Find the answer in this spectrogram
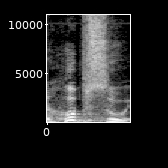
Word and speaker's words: hupsu: The second word, which makes up the compound verb, is the word hupsu, H-U-P-S-W, sorry, S-O-O, which means to lift or raise up.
